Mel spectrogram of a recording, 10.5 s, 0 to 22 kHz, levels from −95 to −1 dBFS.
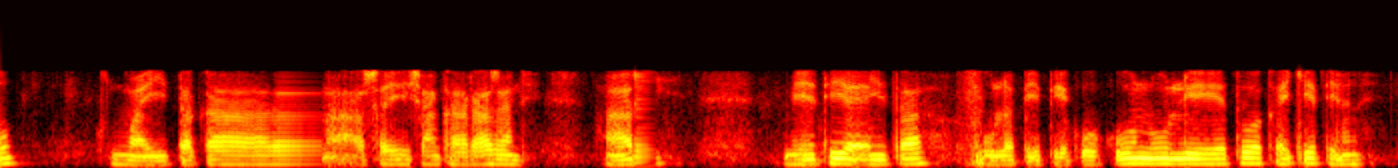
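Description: Speech that sounds band-limited and slightly rough and synthetic throughout, with nothing above 4 kHz, is the signature of the iLBC codec. This narrowband VoIP coder encodes each short frame's excitation independently, and the plainly audible damage fits its 15.2 kbps, 20 ms frame mode. At 2.10–2.44 s, 4.78–4.94 s, 6.40–6.54 s and 10.14–10.20 s, lasting 320, 140, 120 and 40 ms, the sound becomes a held, buzzy, breathy vowel. These are lost iLBC frames, concealed by repeating the last pitch cycle with added noise. Because the frames stand alone, the sound recovers almost at once.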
